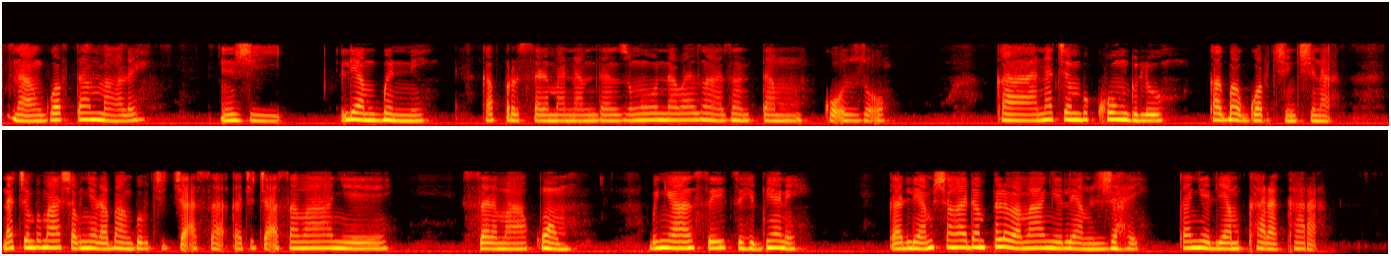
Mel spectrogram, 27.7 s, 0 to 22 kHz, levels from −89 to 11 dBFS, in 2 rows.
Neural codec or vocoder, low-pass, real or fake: none; 5.4 kHz; real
